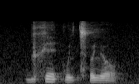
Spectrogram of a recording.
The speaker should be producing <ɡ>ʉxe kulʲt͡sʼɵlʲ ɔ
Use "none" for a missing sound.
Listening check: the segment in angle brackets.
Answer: ɡ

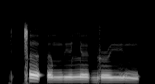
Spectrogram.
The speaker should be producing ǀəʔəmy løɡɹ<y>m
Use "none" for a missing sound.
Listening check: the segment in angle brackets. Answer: y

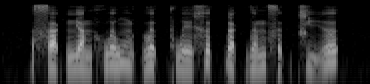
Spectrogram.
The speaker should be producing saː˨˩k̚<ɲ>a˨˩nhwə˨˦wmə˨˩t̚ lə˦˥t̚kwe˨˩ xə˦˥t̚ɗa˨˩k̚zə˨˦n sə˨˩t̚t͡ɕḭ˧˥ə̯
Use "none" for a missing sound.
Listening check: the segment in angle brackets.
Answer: ɲ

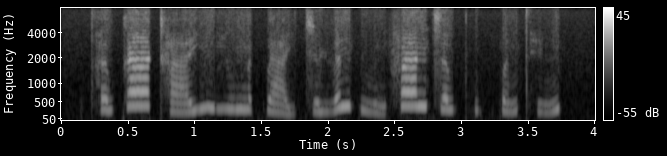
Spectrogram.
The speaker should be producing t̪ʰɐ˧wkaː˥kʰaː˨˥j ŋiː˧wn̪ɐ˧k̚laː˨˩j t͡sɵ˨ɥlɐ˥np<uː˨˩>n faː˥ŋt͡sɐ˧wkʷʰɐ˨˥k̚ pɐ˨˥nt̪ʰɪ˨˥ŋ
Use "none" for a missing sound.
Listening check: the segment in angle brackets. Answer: uː˨˩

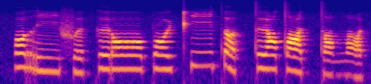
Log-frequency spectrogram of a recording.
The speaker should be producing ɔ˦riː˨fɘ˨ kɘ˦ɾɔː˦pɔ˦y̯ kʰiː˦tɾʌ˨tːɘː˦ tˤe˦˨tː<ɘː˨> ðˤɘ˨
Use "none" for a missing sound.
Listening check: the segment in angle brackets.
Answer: ɘ˨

